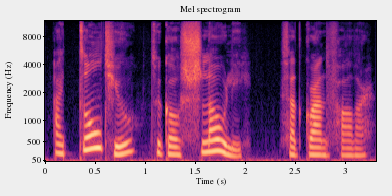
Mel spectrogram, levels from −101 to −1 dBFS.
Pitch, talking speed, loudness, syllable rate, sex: 210 Hz, 145 wpm, -17 LUFS, 4.0 syllables/s, female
